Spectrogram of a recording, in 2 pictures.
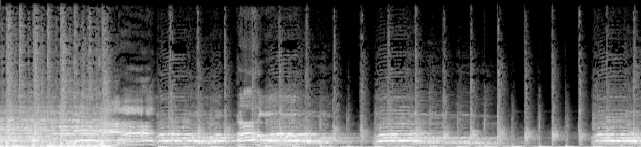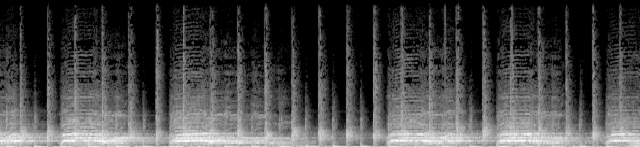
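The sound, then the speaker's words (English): A loud, full-band rock song with a steady pounding drum beat and a singer's voice soaring over guitars, playing continuously at a driving mid-tempo after a brief quieter opening. “That is …, and that's from the self-titled album from released in August of this year”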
